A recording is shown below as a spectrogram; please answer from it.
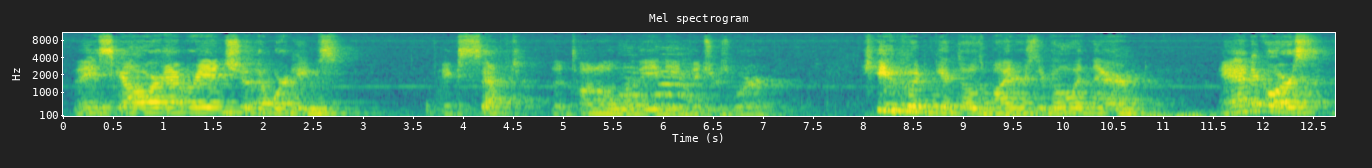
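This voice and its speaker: A man's voice: high-pitched, pushed and bright, exaggerated voice. An actor playing an earnest, haunted young man in a radio theatre monologue, confiding, insistent and jittery. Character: earnest, haunted young man recalling being lost underground. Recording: echoey hall, distant, faint noise.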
